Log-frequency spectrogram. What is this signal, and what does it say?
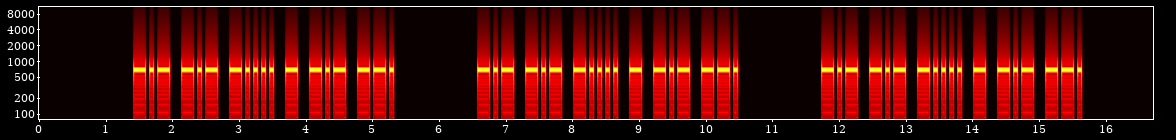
Morse code, heard as a keyed tone, about 20 wpm, 700 Hz. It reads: KK6TKG KK6TKG KK6TKG
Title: USA Call Signs - 6 Characters - Repeated 3x - 20wpm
